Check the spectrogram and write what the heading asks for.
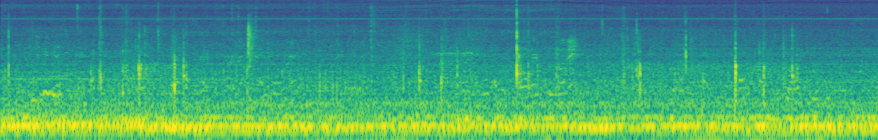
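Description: Horse hoofbeats on a sand arena, heard as scattered, irregular sharp clicks over a steady low hum.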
